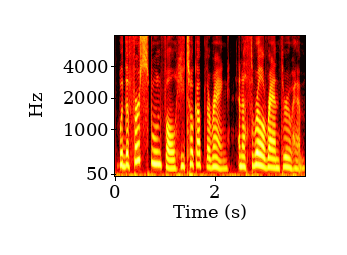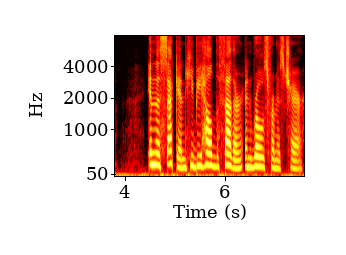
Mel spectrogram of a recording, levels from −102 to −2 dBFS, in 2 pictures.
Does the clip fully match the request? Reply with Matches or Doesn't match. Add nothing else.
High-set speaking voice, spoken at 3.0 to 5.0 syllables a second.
Matches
